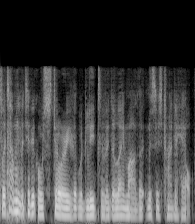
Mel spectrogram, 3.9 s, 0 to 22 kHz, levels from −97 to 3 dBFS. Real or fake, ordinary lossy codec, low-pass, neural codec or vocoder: fake; AAC, 48 kbps; 7.2 kHz; codec, 16 kHz in and 24 kHz out, 0.6 kbps, FireRedTTS-2 codec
